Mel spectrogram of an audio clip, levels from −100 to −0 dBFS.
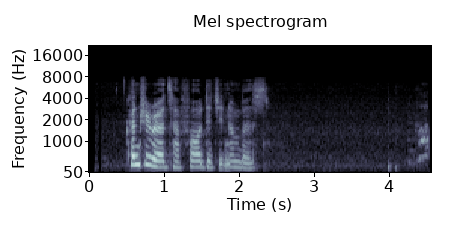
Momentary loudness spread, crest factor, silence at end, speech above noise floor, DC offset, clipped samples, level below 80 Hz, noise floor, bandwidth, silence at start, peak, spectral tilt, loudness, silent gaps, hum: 20 LU; 22 dB; 0 s; 43 dB; under 0.1%; under 0.1%; -88 dBFS; -71 dBFS; 7.6 kHz; 0.55 s; -8 dBFS; -5.5 dB/octave; -28 LUFS; none; none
